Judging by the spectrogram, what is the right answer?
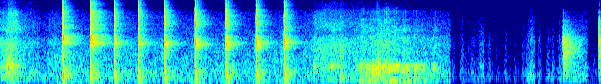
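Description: Metal case of a Zippo hand warmer, lid on, knocked upside down against a hard surface: about nine quick sharp knocks, three or four a second, to bring the fuel-soaked cotton wadding back up to the top after filling. Some softer handling noise follows.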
